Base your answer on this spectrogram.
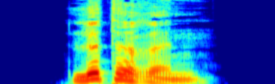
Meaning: inflection of lütt: 1. strong genitive masculine/neuter singular comparative degree 2. weak/mixed genitive/dative all-gender singular comparative degree
- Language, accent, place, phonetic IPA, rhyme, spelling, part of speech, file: German, Germany, Berlin, [ˈlʏtəʁən], -ʏtəʁən, lütteren, adjective, De-lütteren.ogg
